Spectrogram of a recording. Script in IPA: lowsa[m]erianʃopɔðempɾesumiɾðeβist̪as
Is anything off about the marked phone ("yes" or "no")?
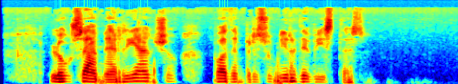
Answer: no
